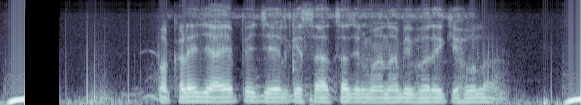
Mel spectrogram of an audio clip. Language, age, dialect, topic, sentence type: Bhojpuri, 25-30, Western, banking, statement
